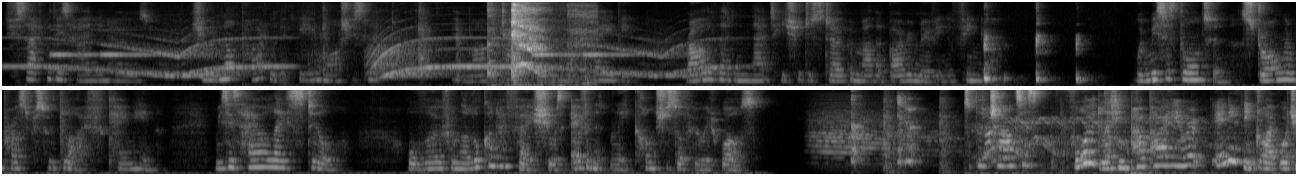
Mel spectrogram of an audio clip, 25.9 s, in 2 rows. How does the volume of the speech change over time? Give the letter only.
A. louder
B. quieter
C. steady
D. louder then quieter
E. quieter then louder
A.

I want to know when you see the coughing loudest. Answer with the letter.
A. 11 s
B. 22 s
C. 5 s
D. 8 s
C.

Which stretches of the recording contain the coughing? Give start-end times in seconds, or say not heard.
4.8-6.0, 9.8-10.8, 21.4-22.9.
